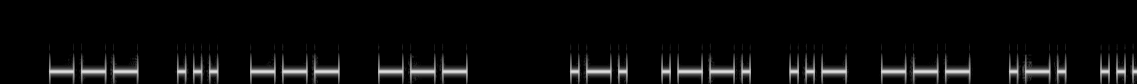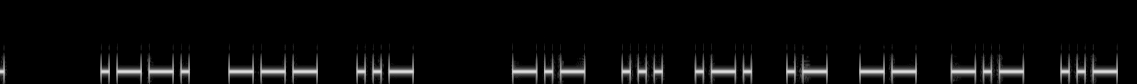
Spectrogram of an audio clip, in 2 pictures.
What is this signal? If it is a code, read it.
Morse code, heard as a keyed tone, about 15 wpm, spaced as for 12 wpm, 600 Hz. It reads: OSOO RPUORS POU KSRAMKU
